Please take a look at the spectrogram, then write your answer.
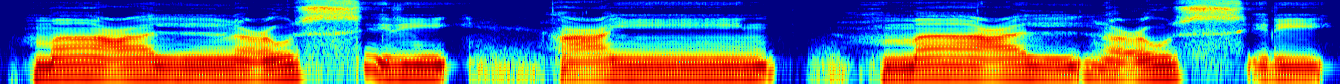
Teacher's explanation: را کو باریک پڑھیں گے، را کے نیچے زیر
